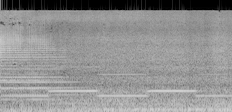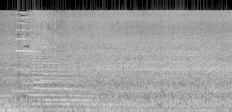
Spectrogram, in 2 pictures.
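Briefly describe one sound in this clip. A passing train rumbles and clatters over the rails.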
